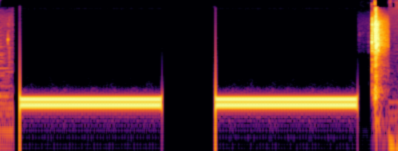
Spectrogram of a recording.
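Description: A telephone line tone while waiting on hold sounds twice, each a long, steady, fairly loud low hum lasting about a second with a short pause between, followed by a brief burst of noise at the end.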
